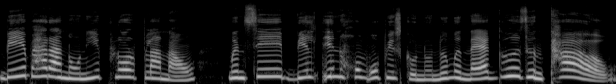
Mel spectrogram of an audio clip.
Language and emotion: Bodo, surprised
